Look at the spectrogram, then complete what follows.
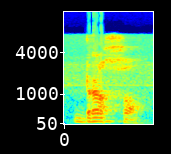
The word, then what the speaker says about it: rojo: Por exemplo, a palavra roxo em português e a palavra rojo, bem diferente, né? Roxo, rojo. Mas rojo escreve R-O-J, que é o J-O. Um brasileiro que vê a palavra R-O-J-O vai ler como roxo, bem parecido com o roxo.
